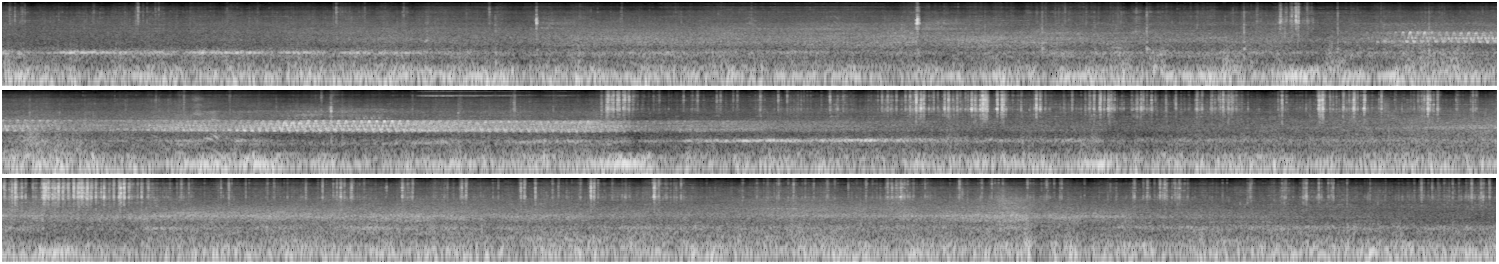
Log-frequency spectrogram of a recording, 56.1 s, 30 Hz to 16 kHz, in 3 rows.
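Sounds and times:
road traffic rumble: 0.0 - 56.0
light rattling clicks: 11.3 - 18.8, 24.3 - 56.0
warbling alarm tone: 17.1 - 30.8.

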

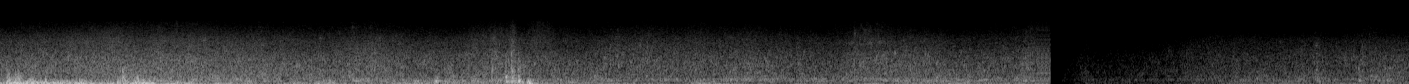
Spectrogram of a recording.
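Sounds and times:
wind on microphone: 0.0 - 10.5
water splashing past hull: 0.0 - 14.0.

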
